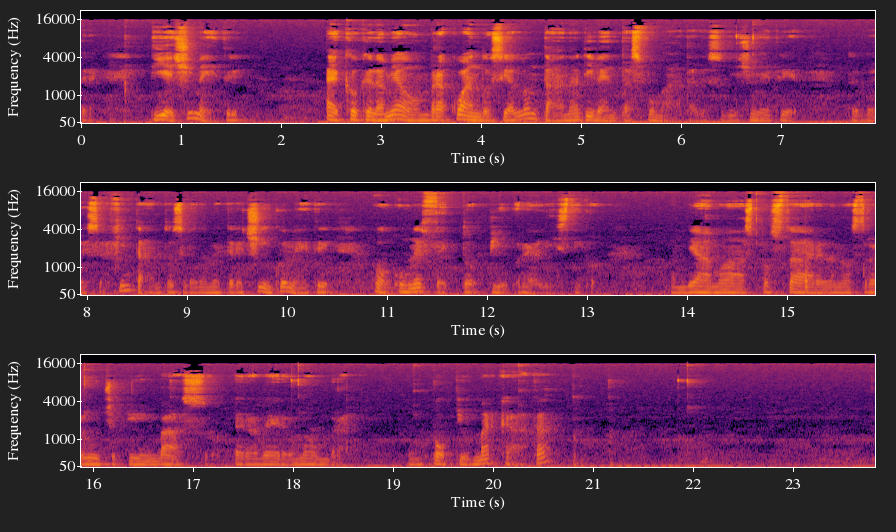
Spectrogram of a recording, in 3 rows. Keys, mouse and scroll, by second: 6.7 click, 8.8-10.7 middle drag, 13.5 z, 14.2-15.8 middle drag, 16.4 g, 17.1 click, 17.1-17.7 drag, 20.8 click, 20.8 g, 22.9 click.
